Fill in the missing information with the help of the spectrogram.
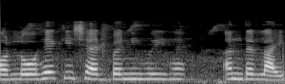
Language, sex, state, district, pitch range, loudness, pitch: Hindi, female, Punjab, Pathankot, 235-250 Hz, -17 LUFS, 245 Hz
